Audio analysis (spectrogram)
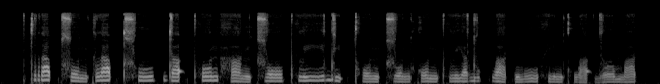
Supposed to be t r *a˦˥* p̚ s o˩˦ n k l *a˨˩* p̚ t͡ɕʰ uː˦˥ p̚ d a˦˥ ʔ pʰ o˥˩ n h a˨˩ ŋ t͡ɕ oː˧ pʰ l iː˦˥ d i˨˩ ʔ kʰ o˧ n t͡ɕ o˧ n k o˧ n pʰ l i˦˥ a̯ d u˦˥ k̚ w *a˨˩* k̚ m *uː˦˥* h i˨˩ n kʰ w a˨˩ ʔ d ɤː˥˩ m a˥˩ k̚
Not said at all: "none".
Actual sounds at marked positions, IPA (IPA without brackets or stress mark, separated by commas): a˥˩, a˥˩, a˨˩, uː˦˥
